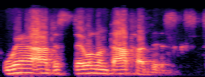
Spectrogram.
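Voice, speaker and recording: A man voicing a menacing, disdainful dark alicorn mare who gives commands in a cartoon fan fiction reading. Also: medium pitch, measured pace, voice pushed up, close to an everyday voice. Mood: menacing, commanding. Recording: dull, noisy amateur mic.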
